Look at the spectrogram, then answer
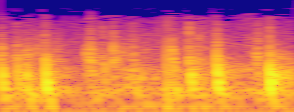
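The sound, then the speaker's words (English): Horse hooves galloping as riders go up a hillside, a run of hollow thudding hoofbeats in uneven quick clusters, moderately loud, with no voices. “The kids were riding up the hillside. I mounted and started after them.”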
